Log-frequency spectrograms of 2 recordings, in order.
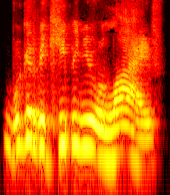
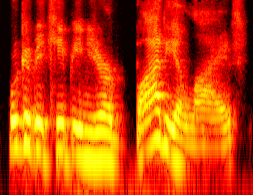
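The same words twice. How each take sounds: First: Said in the usual way. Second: "body" picked out and drawn into "alive"; stress on BODY. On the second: Retold or imitated. Surgeon correcting himself to the patient, stress on "body". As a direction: correct yourself by leaning on "body". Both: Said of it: "No, he says".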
